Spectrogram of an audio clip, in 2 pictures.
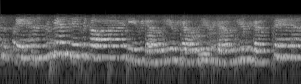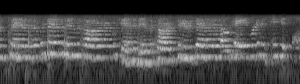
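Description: Women singing a children's song, a continuous sung melody with held notes.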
